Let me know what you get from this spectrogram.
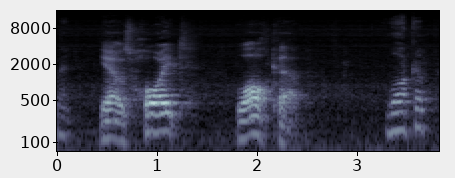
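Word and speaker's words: Walkup: you happen to know is that the correct pronunciation on his name and yeah it was Hoy wallup wup wallup w w a l k u p wup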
